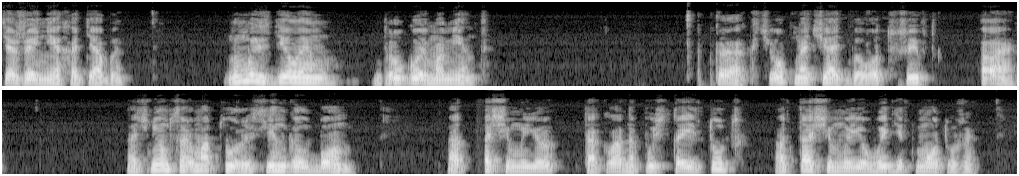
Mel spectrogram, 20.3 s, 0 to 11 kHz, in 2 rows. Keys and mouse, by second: 7.1 KP_3, 8.3 shift+middle drag, 9.9 shift+a, 14.8-17.3 drag, 18.4-19.4 drag.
